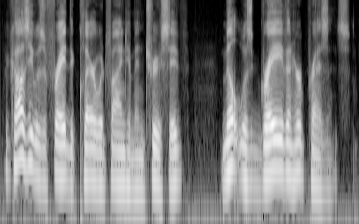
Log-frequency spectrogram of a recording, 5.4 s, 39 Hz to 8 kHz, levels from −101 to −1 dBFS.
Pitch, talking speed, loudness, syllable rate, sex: 120 Hz, 180 wpm, -18 LUFS, 5.6 syllables/s, male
